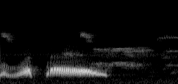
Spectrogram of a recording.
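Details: Close Spotted dove of the 'thổ' voice type, calling and urging. A brief low note, a short pause, then one long, steady, slightly falling coo. Faint high chirps are heard behind it.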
